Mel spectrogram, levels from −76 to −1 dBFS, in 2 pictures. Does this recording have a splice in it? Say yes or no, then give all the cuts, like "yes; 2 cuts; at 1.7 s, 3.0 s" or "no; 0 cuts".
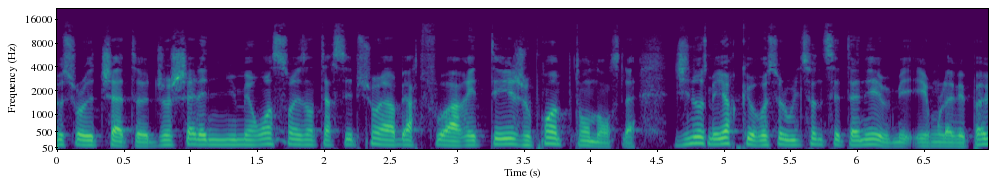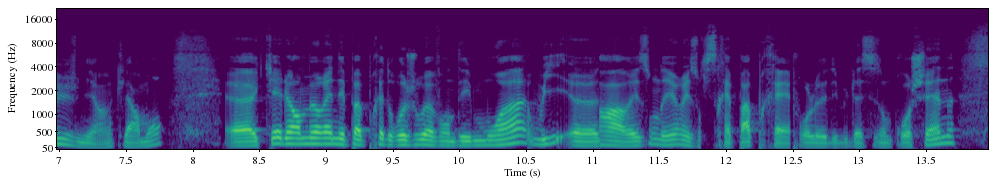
yes; 5 cuts; at 3.8 s, 4.9 s, 11.0 s, 11.8 s, 12.5 s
